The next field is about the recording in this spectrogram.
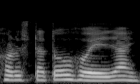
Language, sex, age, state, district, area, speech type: Bengali, female, 18-30, West Bengal, Dakshin Dinajpur, urban, spontaneous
